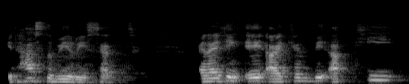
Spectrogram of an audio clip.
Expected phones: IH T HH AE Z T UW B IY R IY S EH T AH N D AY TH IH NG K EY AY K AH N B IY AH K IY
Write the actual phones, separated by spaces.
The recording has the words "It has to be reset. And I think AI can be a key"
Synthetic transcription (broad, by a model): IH T HH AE S T UW B IY R IY S EH T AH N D AY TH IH NG K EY AY K AH N B IY AH K IY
